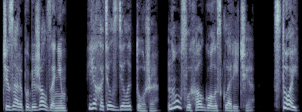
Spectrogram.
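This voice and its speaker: A woman reading a literary story aloud in a measured, expressive audiobook narration. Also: mid-range voice, no echo, clean studio sound.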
